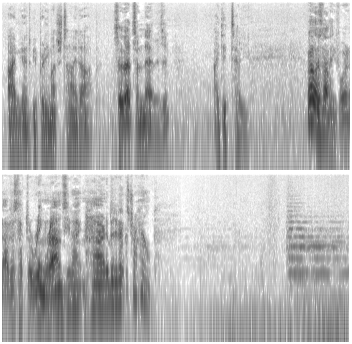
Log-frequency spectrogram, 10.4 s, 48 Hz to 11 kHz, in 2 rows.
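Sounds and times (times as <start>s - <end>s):
speech: 0.1s - 3.8s, 4.6s - 7.6s
church bell striking: 9.4s - 10.4s.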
